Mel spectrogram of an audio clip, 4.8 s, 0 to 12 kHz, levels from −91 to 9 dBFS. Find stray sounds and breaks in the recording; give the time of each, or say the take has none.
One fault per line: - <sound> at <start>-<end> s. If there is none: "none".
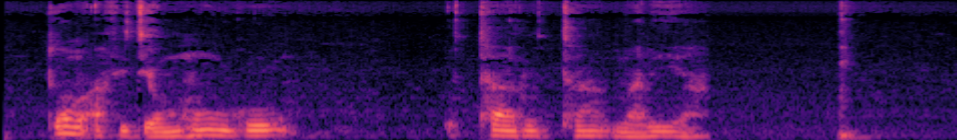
none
